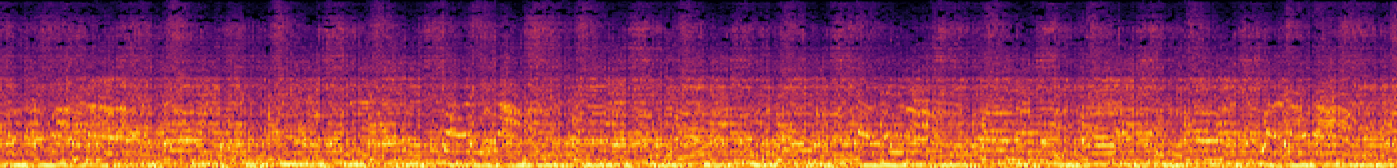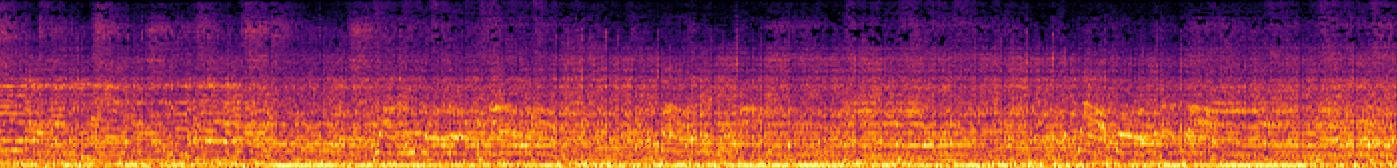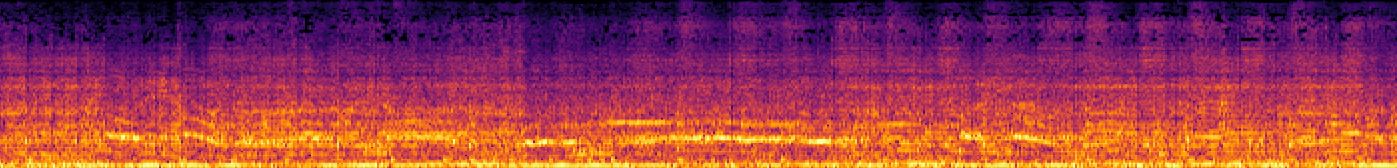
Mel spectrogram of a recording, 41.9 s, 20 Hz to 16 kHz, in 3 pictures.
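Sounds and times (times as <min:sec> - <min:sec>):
shouted vocals: 0:00.0 - 0:10.4, 0:24.5 - 0:27.9, 0:28.7 - 0:41.9
live hardcore band playing: 0:00.0 - 0:41.9.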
